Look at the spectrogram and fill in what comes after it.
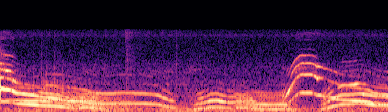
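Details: Domestic cats in a fight, two of them howling: sustained nasal yowls sliding slowly downward and wavering, voices interweaving, then a sharp upward-swooping louder wail followed by overlapping drawn-out cries.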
